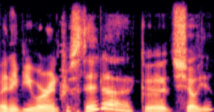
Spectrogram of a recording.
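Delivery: rough, creaky character voice. Voicing a dragonborn shopkeeper greeting adventurers: voicing a dragonborn shopkeeper. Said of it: "My name is Rishal the Page Turner".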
